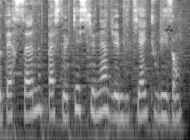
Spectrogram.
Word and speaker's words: MBTI: MBTI à prononcer en anglais, car il s'agit du sigle de Myers-Briggs Type Indicator.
